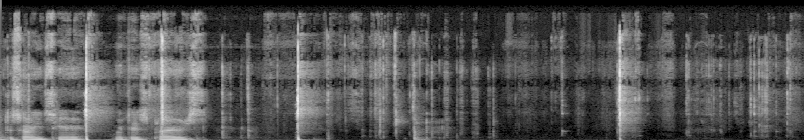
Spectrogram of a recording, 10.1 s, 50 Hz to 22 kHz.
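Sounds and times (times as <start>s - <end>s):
plastic snapping: 1.0s - 1.4s, 3.7s - 4.2s.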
